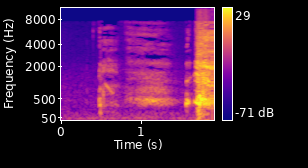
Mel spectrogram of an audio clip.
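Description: A person coughs: a few harsh bursts, with a rough breathy stretch in the middle and the last burst loudest.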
